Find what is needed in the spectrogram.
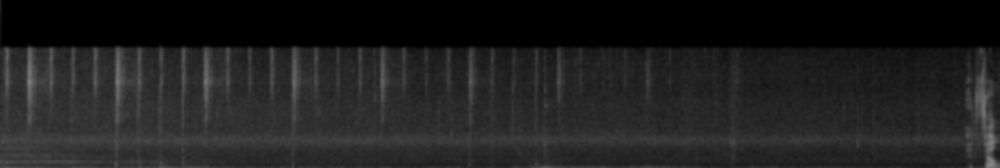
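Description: Wind gusting through trees and buffeting the microphone: an uneven low rumble that swells and fades, strongest about five and a half seconds in. The last notes of background guitar music fade out at the start.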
